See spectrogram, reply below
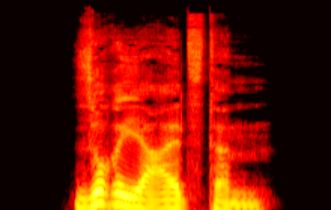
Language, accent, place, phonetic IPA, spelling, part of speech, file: German, Germany, Berlin, [ˈzʊʁeˌaːlstəm], surrealstem, adjective, De-surrealstem.ogg
- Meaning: strong dative masculine/neuter singular superlative degree of surreal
